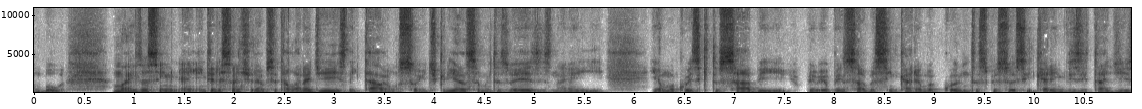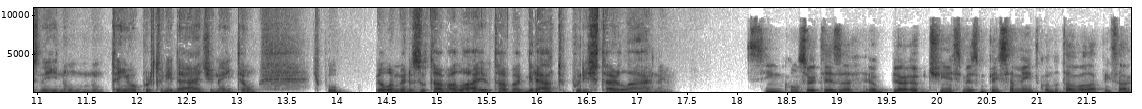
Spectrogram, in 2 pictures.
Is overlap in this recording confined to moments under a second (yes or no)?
yes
